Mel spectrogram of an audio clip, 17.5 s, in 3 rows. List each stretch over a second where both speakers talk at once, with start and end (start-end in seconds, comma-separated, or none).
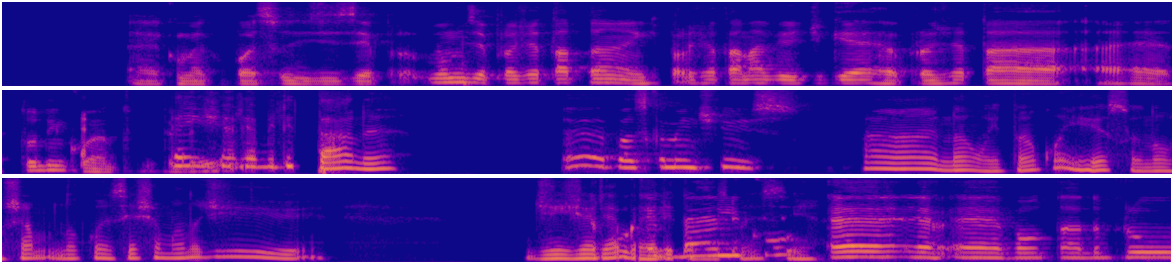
14.6-15.8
